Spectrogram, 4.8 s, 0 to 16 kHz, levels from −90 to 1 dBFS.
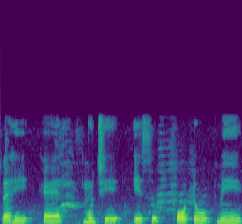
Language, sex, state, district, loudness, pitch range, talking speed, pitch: Hindi, female, Madhya Pradesh, Umaria, -17 LUFS, 210-230 Hz, 75 wpm, 220 Hz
